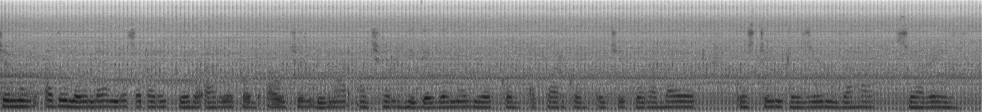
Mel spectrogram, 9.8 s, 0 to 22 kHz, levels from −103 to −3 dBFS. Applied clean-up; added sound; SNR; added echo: none; Engine starting; 7 dB; none.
